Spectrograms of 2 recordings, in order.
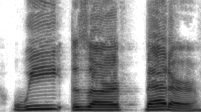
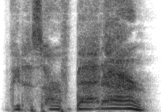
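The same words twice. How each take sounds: First: The phrase is said at a louder volume. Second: The phrase is said at a quieter volume.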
